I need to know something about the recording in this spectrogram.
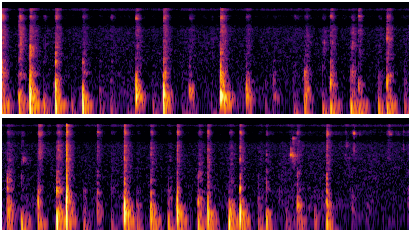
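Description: Hand massaging a dog's head and neck: faint, irregular rustling and rubbing of fingers through fur and over fabric, a few strokes a second.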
